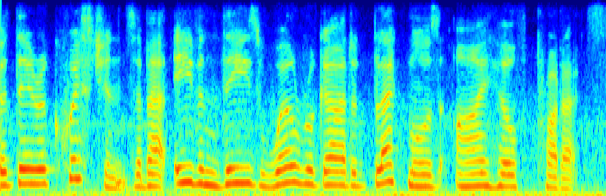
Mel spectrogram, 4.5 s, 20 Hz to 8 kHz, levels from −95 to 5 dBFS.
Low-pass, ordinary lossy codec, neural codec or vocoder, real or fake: 7.2 kHz; Opus, 16 kbps; none; real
